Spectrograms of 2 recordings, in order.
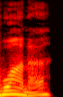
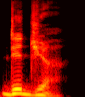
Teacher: Some sounds are dropped or changed. For example, going to becomes gonna, want to becomes wanna, and did you sounds like didja. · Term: reduced sounds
